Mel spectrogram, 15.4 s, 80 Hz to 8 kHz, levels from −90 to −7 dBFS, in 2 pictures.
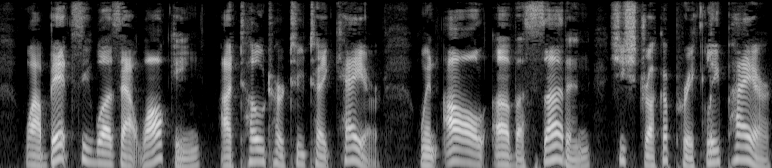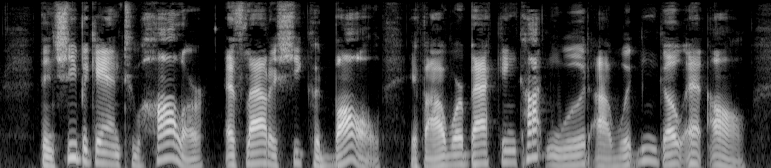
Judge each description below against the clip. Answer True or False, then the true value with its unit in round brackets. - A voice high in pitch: False (125 Hz)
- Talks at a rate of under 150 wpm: False (165 wpm)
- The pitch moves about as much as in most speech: False (5.8 semitones)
